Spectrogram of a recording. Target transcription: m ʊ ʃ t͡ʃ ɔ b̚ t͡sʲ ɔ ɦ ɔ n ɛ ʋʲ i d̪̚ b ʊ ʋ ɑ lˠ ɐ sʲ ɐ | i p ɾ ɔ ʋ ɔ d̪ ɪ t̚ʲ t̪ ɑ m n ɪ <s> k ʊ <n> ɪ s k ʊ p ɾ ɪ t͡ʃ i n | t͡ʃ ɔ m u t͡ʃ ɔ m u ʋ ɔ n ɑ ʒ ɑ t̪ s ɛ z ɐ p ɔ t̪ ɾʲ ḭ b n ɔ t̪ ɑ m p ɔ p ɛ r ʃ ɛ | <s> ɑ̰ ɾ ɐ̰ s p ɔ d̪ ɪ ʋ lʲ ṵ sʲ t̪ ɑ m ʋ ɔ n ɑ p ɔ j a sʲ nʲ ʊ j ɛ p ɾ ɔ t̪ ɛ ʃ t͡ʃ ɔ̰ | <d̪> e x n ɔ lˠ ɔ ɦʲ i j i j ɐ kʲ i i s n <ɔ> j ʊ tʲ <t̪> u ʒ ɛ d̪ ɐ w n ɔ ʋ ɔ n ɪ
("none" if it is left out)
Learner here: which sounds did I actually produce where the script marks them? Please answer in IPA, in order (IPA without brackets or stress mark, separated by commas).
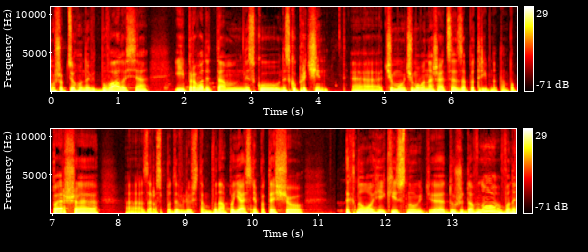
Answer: s, n, z, t̪, u, d̪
